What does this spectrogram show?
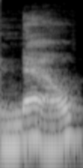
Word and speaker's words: now: E a palavra now tem esse som mais aberto, now, que lembra, tem a mesma característica das palavras how, de como, ou cow, de vaca. Now, how, cow.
